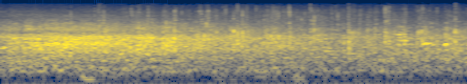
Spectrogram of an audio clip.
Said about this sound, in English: a lot of white people here, you all even clap on beat.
